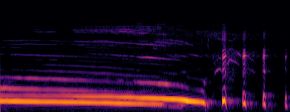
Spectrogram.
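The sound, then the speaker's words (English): A person imitates a wolf howl: one long, steady, tonal wail that slowly falls in pitch, then breaks into three short yelping barks at the end, loud, on the radio show Native Roots Radio Presents I'm Awake, in a segment supported by Howling for Wolves. “That was a good howl today.”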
